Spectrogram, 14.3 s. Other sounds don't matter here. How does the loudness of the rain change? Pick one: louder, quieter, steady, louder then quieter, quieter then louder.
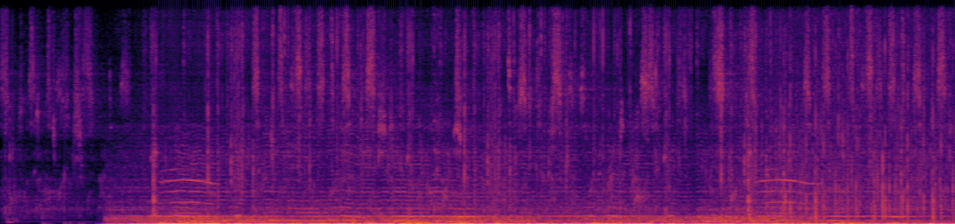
steady.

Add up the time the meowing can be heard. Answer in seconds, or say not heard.
4 s.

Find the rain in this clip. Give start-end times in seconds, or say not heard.
2.0-14.3.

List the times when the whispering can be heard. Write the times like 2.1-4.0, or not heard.
0.0-1.9, 3.8-14.3.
